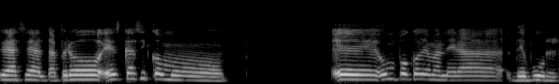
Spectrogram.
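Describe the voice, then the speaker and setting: Very slowly and with fairly even intonation, a woman speaks in a fairly high pitch with a dark, mellow tone against a quiet background. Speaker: podcast co-host. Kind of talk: casual chat.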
